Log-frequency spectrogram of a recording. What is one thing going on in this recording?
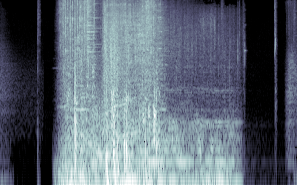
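A glider whooshes and hums loudly.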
